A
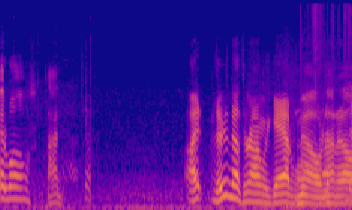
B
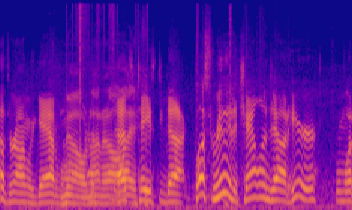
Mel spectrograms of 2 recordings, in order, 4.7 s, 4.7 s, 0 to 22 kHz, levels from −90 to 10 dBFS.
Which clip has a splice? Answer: B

